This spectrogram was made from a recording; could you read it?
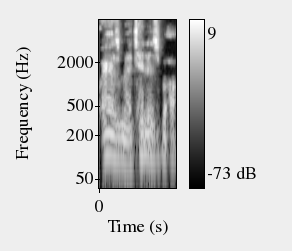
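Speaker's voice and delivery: quiet whisper under breath. Retelling saying a line quietly to oneself: imitating a whisper under breath. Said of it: "I kinda whispered under my breath".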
